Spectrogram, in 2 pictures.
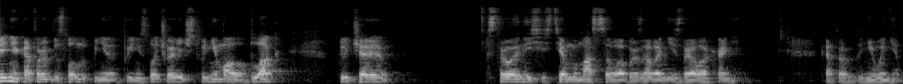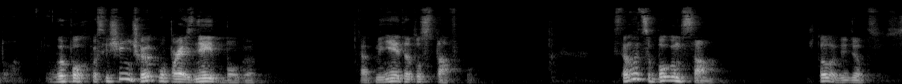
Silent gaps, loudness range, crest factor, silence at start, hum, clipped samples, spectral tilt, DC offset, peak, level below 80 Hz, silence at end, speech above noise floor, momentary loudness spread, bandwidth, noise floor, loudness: none; 5 LU; 22 dB; 0 s; none; under 0.1%; -5 dB/octave; under 0.1%; -4 dBFS; -64 dBFS; 0 s; 52 dB; 13 LU; 16 kHz; -77 dBFS; -25 LUFS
